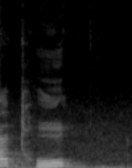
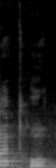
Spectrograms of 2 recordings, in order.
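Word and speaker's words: ทุกข์: ว่า ทุก นะ คะ คำ ว่า ทุก นี้ มี ขอ ไข่ การัน ด้วย นะ คะ ซึ่ง ตัว ไหน ที่ มี ตัว การันต์ อยู่ ด้าน บน เรา จะ ไม่ อ่าน ออก เสียง ตัว นั้น นะ คะ อ้า เอา ล่ะ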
